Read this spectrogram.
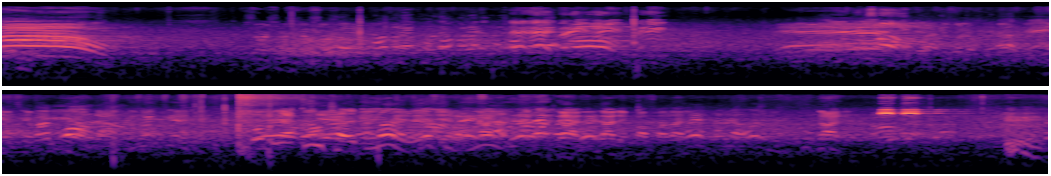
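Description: Young men shout and call out to each other across an open pitch.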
